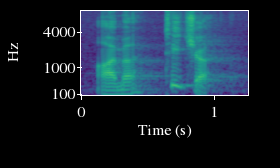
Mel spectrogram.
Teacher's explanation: so the er is converted to a schwa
